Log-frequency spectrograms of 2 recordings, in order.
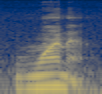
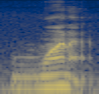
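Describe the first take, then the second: Both takes have the same delivery.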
